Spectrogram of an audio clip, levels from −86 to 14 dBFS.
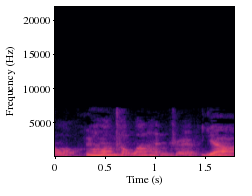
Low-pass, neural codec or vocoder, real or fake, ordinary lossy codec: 7.2 kHz; codec, 16 kHz, 2 kbps, FunCodec, trained on Chinese and English, 25 frames a second; fake; MP3, 32 kbps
